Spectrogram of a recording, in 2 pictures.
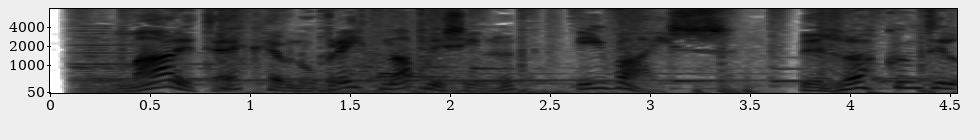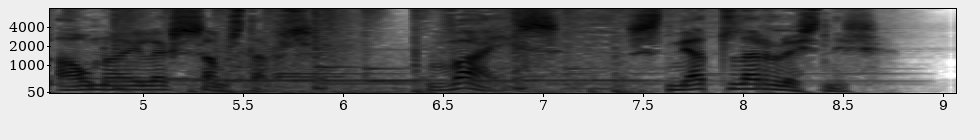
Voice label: Icelandic M Advert

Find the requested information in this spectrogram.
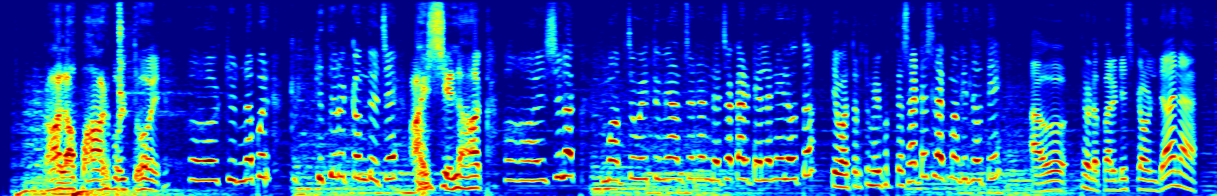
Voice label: Marathi M Commercial

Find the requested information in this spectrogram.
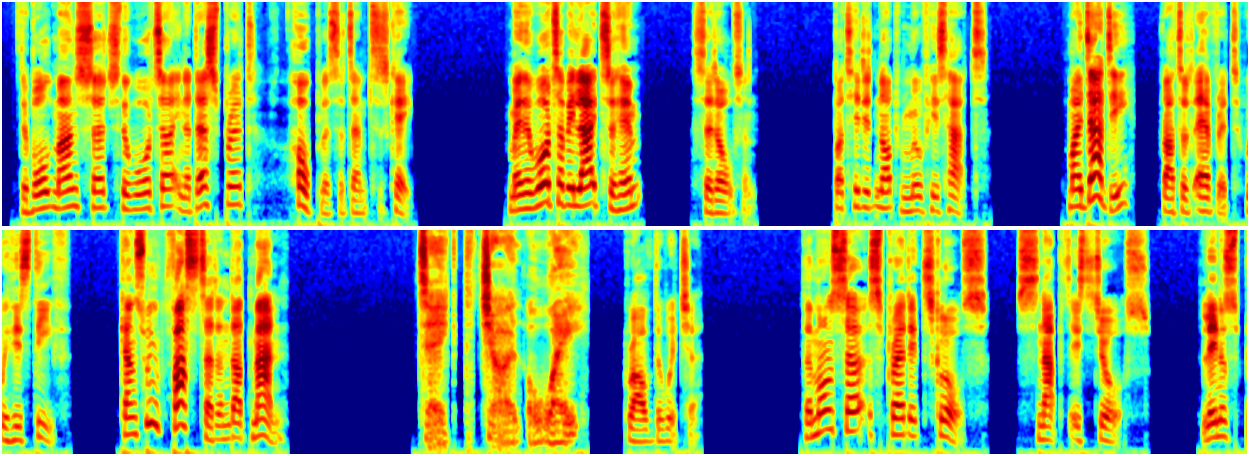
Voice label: Spanish English M Narration; accent of spain

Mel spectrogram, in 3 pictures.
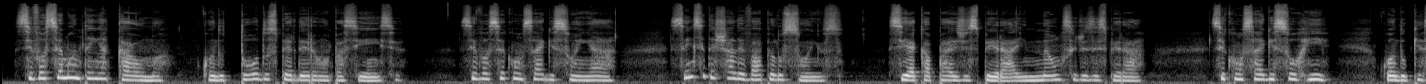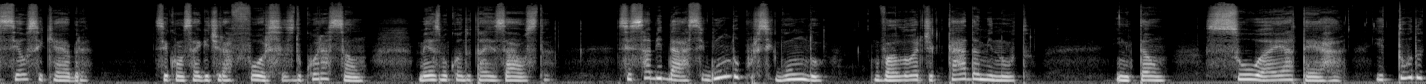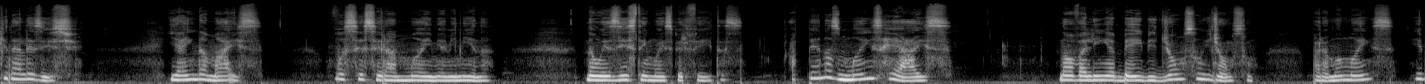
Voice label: Portuguese BR F Commercial; voice over

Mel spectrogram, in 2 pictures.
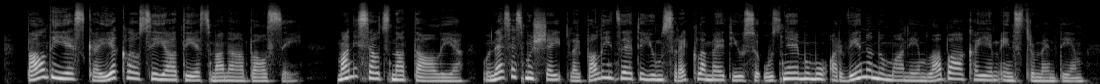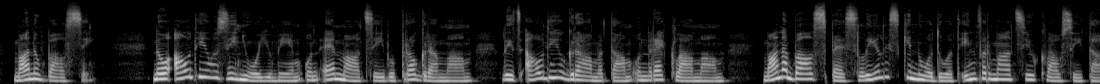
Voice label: Latvian F, latvian

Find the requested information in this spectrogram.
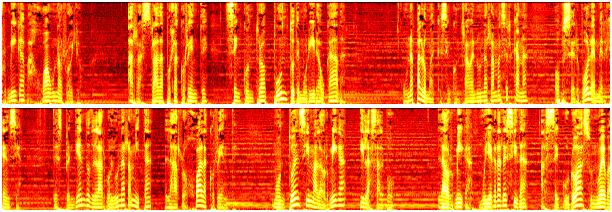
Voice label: Spanish Mexican M

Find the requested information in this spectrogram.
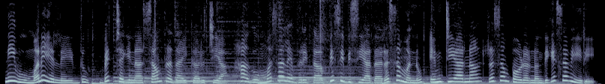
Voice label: Kannada F

